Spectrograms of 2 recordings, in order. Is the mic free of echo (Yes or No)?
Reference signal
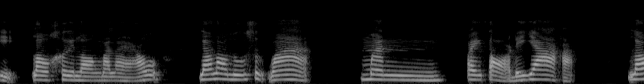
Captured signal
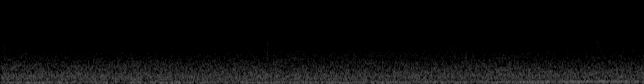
Yes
